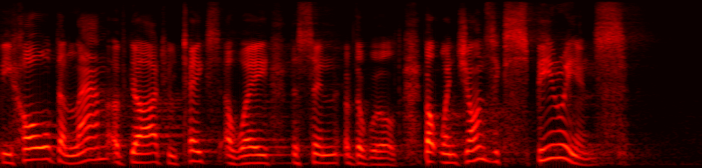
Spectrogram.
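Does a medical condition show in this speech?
No.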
